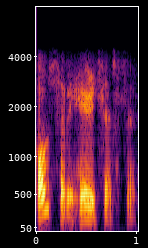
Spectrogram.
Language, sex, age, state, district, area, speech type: Kannada, male, 60+, Karnataka, Koppal, rural, conversation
